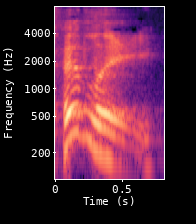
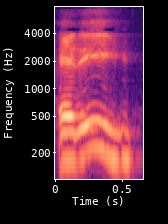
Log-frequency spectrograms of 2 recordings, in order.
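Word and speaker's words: Hedley: That's Headley, not Hedy. Hedy Lamarr. No, it's Headley.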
